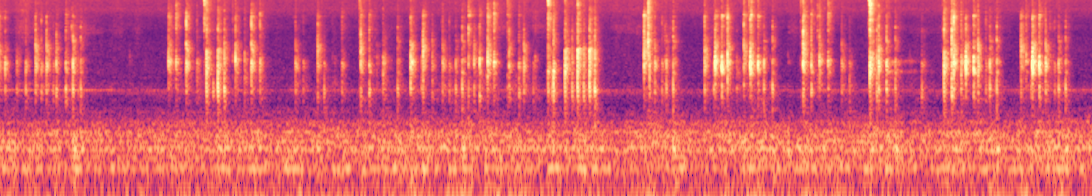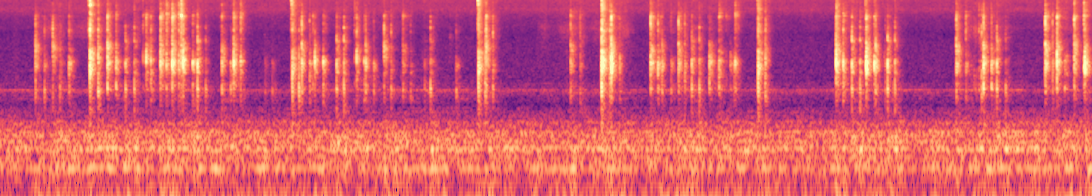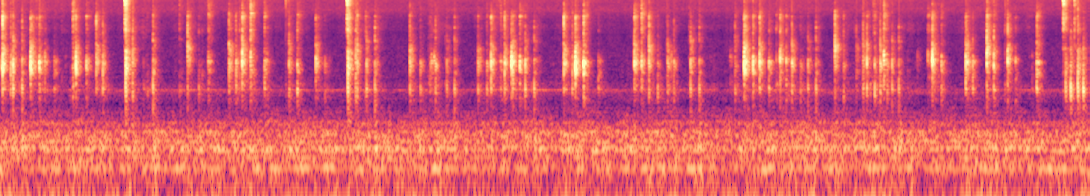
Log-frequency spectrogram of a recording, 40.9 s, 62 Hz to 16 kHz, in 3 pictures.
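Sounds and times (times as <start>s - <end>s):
mechanical keyboard typing: 0.0s - 1.1s, 2.1s - 13.4s, 14.1s - 19.9s, 20.8s - 23.4s, 24.1s - 25.0s, 25.6s - 40.9s.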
